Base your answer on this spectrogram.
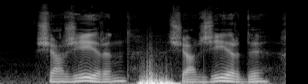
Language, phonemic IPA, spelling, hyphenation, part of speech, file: Dutch, /ˌʃɑrˈʒeː.rə(n)/, chargeren, char‧ge‧ren, verb, Nl-chargeren.ogg
- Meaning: 1. to charge, to attack 2. to exaggerate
